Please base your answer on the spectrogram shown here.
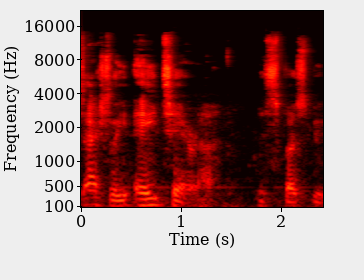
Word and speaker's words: Aptera: want to say i did a video on aptera or it's actually a terra is supposed to be pronounced which is the three-wheeled vehicle which i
